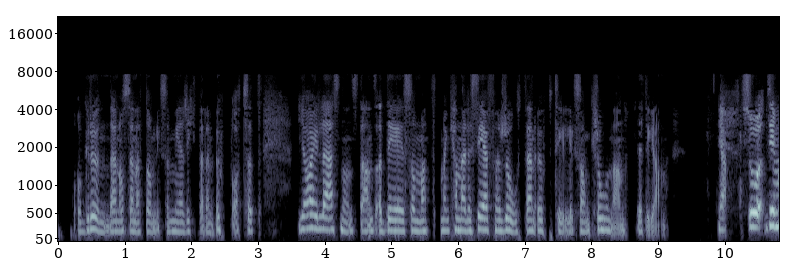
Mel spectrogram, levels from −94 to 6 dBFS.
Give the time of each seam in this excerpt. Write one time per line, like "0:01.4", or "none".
0:09.7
